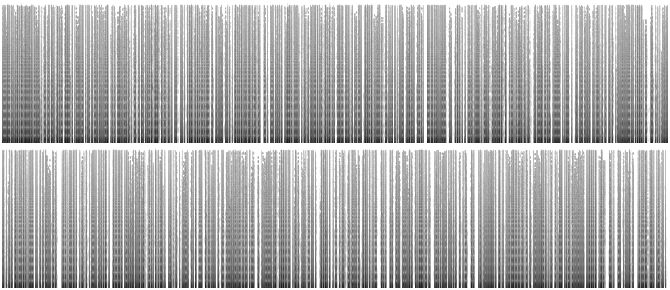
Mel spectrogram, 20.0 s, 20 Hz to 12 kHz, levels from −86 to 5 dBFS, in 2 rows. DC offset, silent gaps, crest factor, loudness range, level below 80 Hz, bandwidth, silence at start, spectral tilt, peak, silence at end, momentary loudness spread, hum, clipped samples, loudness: under 0.1%; 10.82-10.87 s, 14.71-14.75 s, 15.62-15.66 s, 16.97-17.01 s, 17.08-17.12 s; 14 dB; 1 LU; -18 dBFS; 11.5 kHz; 0 s; -6 dB/octave; 0 dBFS; 0.15 s; 4 LU; none; under 0.1%; -19 LUFS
